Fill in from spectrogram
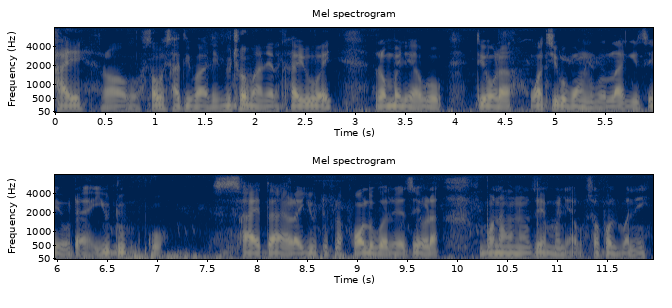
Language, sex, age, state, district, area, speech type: Nepali, male, 30-45, West Bengal, Kalimpong, rural, spontaneous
